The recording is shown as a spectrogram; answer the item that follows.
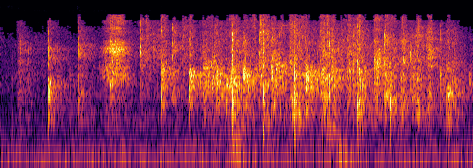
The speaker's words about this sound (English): For the six of you that clapped, you can split this Hershey syrup straight in the mouth.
